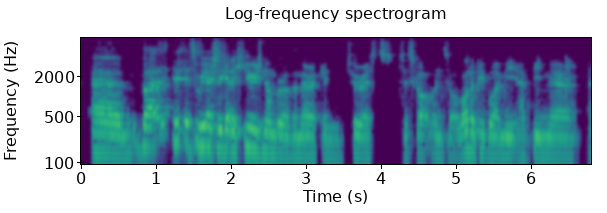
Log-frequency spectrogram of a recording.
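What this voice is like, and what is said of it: Mixed American and Scottish accent. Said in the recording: “my accent is a weird mix of American and Scottish, becoming more American by the day”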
